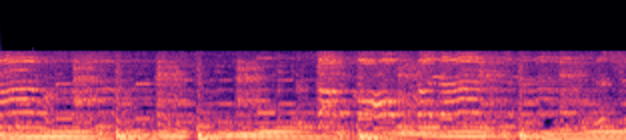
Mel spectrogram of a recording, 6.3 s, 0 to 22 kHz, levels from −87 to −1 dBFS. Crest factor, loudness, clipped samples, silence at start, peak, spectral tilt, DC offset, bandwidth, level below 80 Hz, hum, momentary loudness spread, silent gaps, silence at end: 14 dB; -15 LUFS; under 0.1%; 0 s; 0 dBFS; -9 dB/octave; under 0.1%; 5 kHz; -22 dBFS; none; 4 LU; none; 0 s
